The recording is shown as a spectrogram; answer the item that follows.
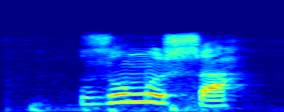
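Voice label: "зумыша", Komi, female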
